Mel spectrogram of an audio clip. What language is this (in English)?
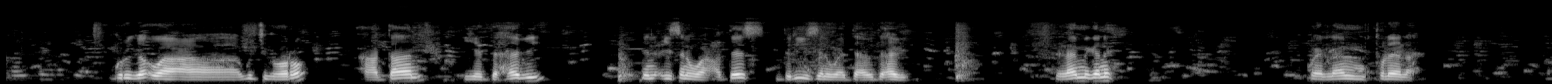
Somali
